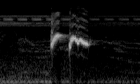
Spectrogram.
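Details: Caged female bird in morning song, giving a quick sharp chirp followed at once by a longer, slurred note that falls away.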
